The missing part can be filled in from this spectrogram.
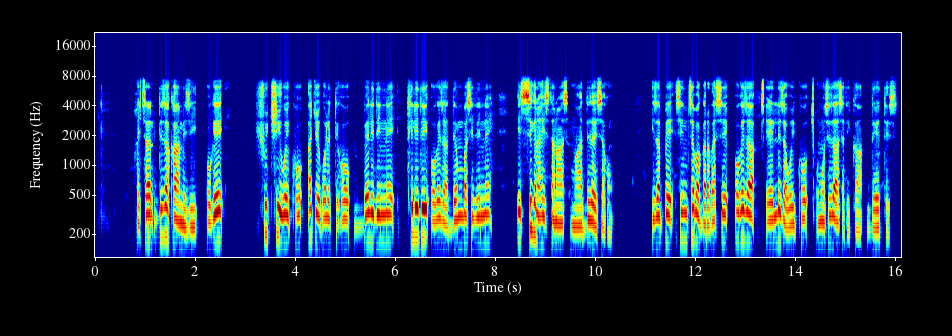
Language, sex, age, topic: Gamo, male, 25-35, government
